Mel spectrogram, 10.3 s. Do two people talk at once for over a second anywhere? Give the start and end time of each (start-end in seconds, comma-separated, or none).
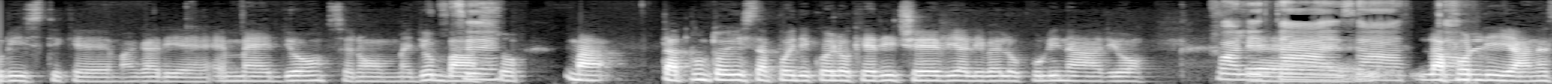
8.3-9.7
